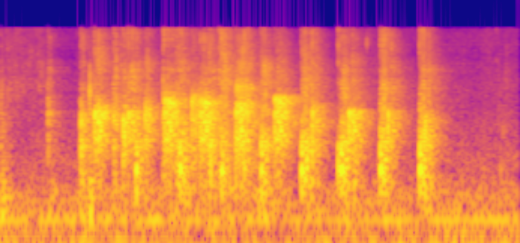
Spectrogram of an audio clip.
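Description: Audience applauding, starting just under a second in and thinning out into a few separate last claps near the end.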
